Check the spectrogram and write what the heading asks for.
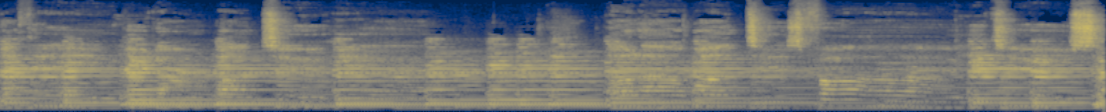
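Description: Digital piano playing a slow song arrangement: sustained chords re-struck about once a second under a melody line.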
